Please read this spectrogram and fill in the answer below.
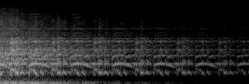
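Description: The closing effect of an electronic dance remix: a short warbling blip that arches down in pitch, repeating about four times a second like an echo and fading out.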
